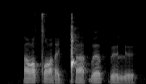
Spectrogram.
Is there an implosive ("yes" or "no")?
yes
